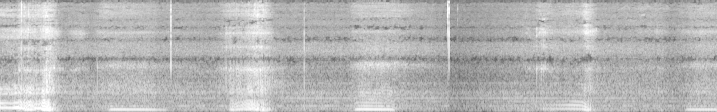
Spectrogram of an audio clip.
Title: Can't sleep because of snoring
